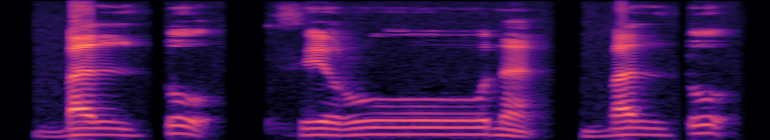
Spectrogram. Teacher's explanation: حمزہ ساکن تھوڑا جھٹکے کے ساتھ ادا کریں گے، بل تو نہیں پڑھنا.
